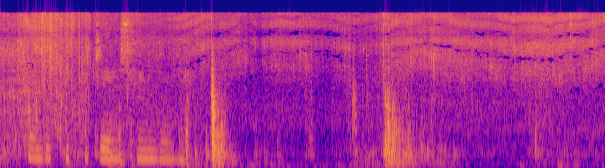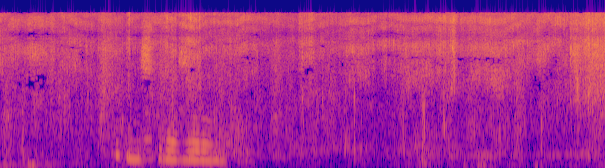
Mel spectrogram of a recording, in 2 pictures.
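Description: Footsteps crunch over grass and wood.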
